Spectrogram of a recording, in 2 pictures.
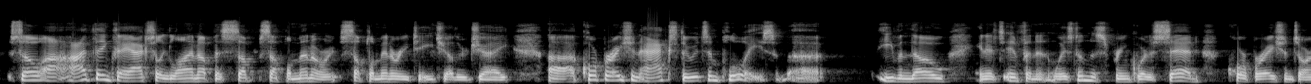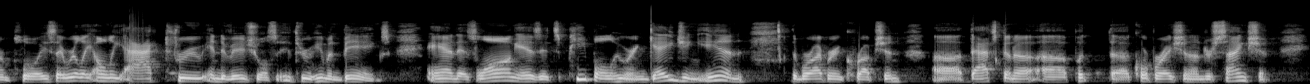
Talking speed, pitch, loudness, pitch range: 160 wpm, 140 Hz, -16 LUFS, 125-165 Hz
